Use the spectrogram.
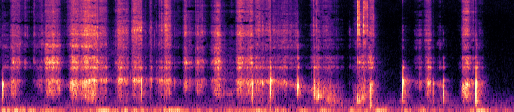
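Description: A pine wood box is tapped and slowly scratched, and its wooden lid is knocked wood-on-wood. Soft, dry scratching and rubbing fills the clip. It is broken by short, sharp wooden taps and knocks with a hollow, mid-pitched tone that die away almost instantly.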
